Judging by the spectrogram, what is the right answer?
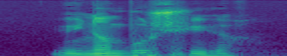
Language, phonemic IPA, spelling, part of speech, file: French, /ɑ̃.bu.ʃyʁ/, embouchure, noun, Fr-embouchure.ogg
- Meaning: 1. mouthpiece (of a musical instrument) 2. embouchure (of a wind instrument player) 3. mouth (of a river) 4. bit (horse controlling mechanism)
